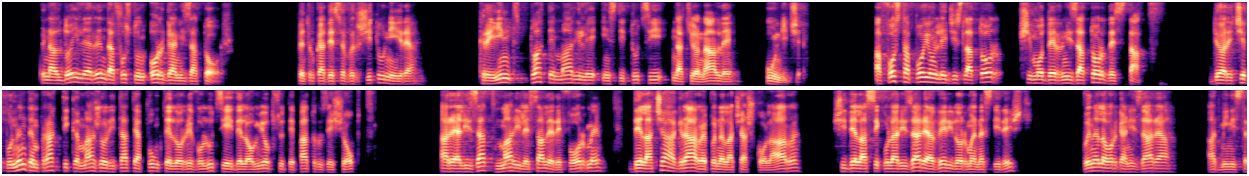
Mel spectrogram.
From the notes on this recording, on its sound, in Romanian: Înregistrare din Aula Academiei Române.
